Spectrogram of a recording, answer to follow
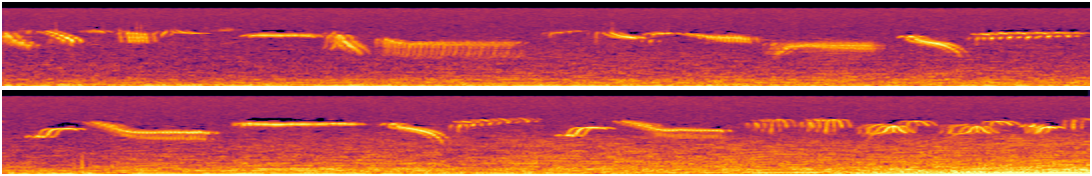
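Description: Birds chirping and singing: a steady stream of quick, varied high chirps and whistles, several a second, many sliding downward in pitch.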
